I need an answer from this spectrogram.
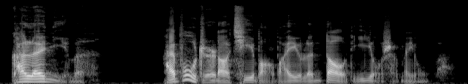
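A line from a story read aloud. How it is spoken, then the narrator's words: Cold voice. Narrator (Chinese): 袁梅 冷声说道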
